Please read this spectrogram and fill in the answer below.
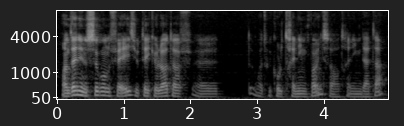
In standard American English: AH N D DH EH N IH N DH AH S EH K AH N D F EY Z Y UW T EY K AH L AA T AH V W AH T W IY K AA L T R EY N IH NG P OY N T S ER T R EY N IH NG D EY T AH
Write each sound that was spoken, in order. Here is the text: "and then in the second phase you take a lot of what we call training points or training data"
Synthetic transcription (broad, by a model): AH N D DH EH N IH N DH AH S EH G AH N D F EY Z Y UW T EY K AH L AA T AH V W AH T W IY K AA L T R EY N IH NG P OY N T S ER T R EY N IH NG D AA T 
